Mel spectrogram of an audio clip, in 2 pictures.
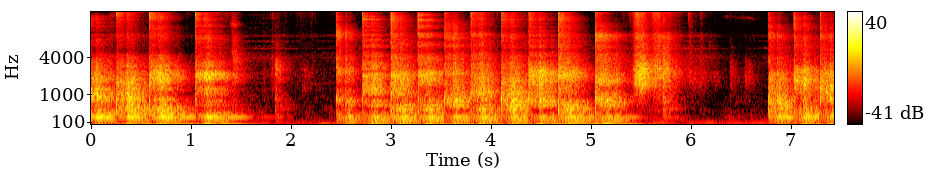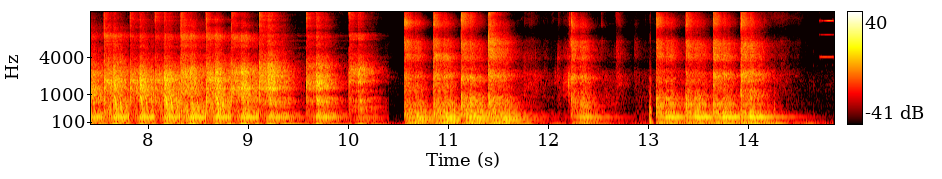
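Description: Hammer tapping at ceramic wall tiles in quick, evenly spaced strikes, in several runs that start and stop abruptly.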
